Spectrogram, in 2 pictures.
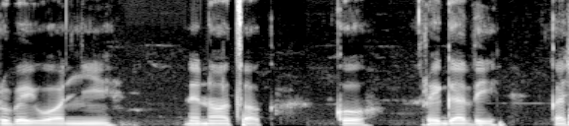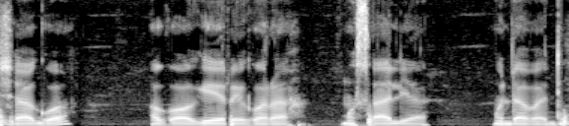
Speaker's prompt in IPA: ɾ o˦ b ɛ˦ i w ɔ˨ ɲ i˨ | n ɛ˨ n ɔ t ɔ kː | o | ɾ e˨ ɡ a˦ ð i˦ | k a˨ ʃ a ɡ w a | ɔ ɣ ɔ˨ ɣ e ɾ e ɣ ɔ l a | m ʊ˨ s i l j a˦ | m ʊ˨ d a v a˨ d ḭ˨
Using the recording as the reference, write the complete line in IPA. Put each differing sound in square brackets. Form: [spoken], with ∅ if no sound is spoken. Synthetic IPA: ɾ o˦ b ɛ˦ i w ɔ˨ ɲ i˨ | n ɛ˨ n ɔ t ɔ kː | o | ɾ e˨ ɡ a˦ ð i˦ | k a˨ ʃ a ɡ w a | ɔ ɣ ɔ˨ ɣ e ɾ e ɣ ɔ [ɾ] a | m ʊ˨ s [a] l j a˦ | m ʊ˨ d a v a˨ d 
